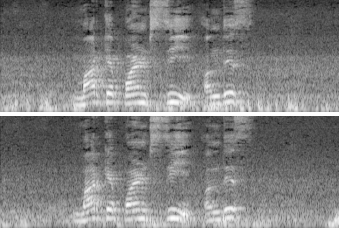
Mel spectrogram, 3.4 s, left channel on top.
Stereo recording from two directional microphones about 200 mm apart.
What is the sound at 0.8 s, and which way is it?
Speech, 20° left (ahead or behind).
